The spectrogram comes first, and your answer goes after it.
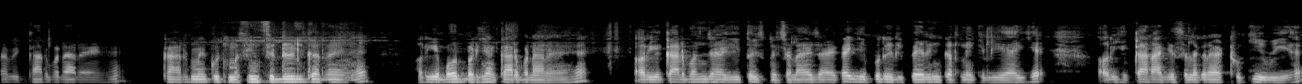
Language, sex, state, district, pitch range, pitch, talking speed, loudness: Hindi, male, Bihar, Purnia, 110-120 Hz, 115 Hz, 230 wpm, -19 LUFS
